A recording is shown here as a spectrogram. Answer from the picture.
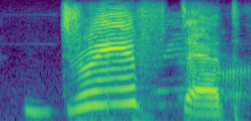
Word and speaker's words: drifted: Drifted, I drifted, cuando el verbo termina en T y se le agrega la ED, esa sílaba suena tit.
